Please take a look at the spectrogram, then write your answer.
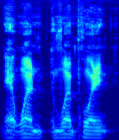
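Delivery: ordinary talk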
